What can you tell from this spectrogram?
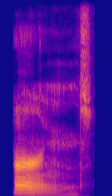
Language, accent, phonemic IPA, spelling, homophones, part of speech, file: English, US, /ɝnz/, earns, erns / ernes / urns, verb, En-us-earns.ogg
- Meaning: third-person singular simple present indicative of earn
